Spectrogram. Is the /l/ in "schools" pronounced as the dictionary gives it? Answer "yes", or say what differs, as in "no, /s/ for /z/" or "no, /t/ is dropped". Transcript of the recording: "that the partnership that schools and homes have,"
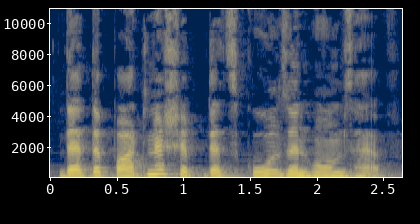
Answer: yes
